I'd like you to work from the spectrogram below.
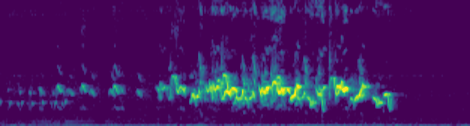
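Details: Sooty-headed bulbul, from a comparison of kept and wild birds: soft scattered notes at first, then a loud burst of rapid chattering, warbling phrases for about a second and a half that stops abruptly, over a faint low hum.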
